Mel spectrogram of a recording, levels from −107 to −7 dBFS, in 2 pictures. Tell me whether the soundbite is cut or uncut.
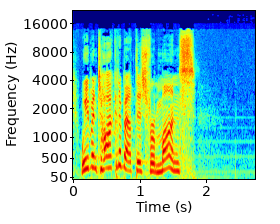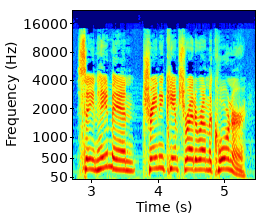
uncut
